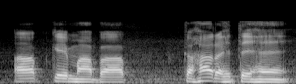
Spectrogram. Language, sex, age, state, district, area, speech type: Urdu, male, 30-45, Uttar Pradesh, Balrampur, rural, spontaneous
